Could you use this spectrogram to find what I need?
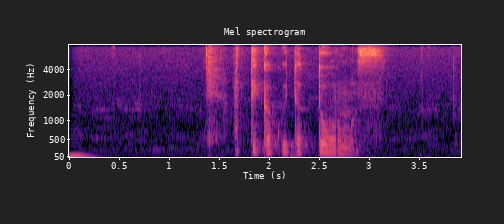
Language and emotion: Russian, angry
